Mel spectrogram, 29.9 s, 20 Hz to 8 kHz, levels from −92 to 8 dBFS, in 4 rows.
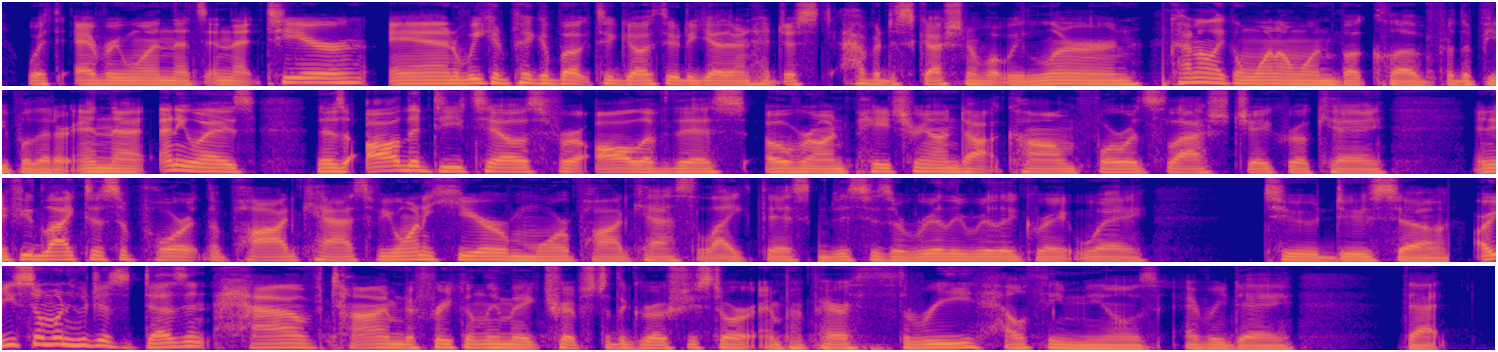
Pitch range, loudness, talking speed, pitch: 105-125 Hz, -25 LUFS, 215 wpm, 115 Hz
